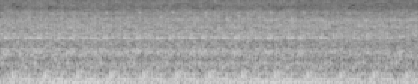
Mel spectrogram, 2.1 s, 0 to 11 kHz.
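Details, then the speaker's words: 6.4L diesel truck, first fire-up: quick steady flutter over smooth diesel idle, the unplugged fan clutch connector tab flapping against the fan. "forgot to plug in a fan clutch that's my fault too but we need to pull it around and you can probably reach through the fan I think great because I could hear the tab down there I was like what the heck is flapping around down here and realize it's that"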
